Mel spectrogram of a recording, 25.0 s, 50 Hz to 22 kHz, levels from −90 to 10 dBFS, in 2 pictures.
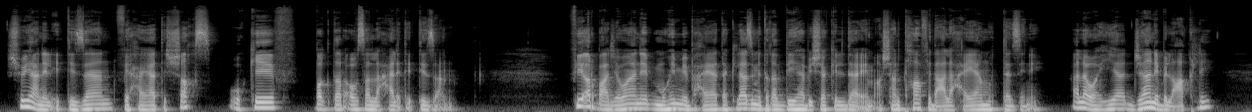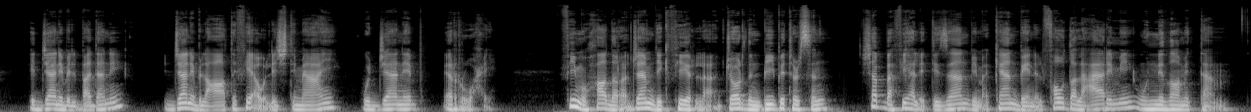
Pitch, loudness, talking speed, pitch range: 120 Hz, -18 LUFS, 125 wpm, 110-135 Hz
